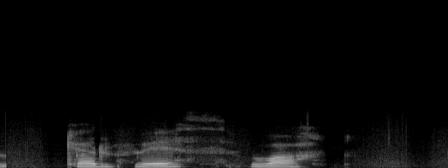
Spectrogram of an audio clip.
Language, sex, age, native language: Icelandic, female, 8, Icelandic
